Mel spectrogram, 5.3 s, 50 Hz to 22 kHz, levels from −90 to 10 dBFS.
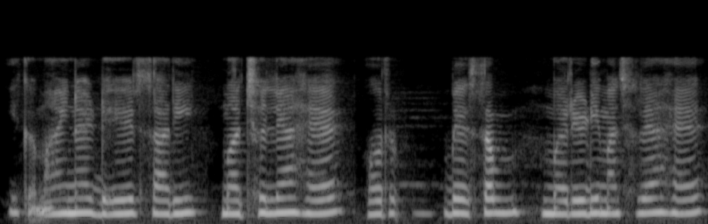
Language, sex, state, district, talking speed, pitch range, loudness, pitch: Marwari, female, Rajasthan, Churu, 160 wpm, 235-255 Hz, -27 LUFS, 245 Hz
